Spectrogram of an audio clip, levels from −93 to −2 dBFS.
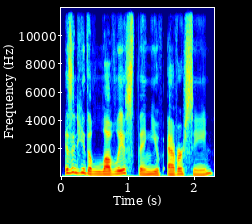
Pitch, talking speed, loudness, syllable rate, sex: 195 Hz, 210 wpm, -19 LUFS, 5.6 syllables/s, female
